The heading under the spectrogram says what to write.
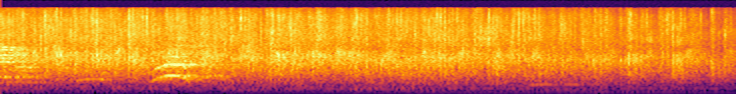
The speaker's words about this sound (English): Thank you so much for being with us. The pulpit's all yours. Let's give him a round of applause as he comes up.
